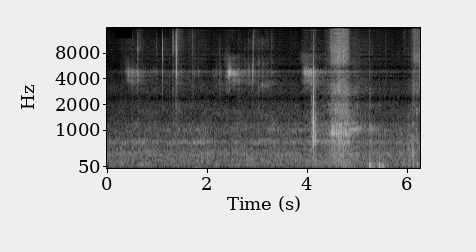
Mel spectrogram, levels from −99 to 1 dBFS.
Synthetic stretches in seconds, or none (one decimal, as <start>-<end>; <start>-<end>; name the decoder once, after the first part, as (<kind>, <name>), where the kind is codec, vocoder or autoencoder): 0.0-6.3 (codec, SNAC)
